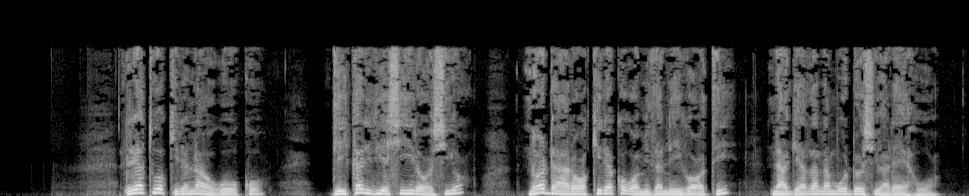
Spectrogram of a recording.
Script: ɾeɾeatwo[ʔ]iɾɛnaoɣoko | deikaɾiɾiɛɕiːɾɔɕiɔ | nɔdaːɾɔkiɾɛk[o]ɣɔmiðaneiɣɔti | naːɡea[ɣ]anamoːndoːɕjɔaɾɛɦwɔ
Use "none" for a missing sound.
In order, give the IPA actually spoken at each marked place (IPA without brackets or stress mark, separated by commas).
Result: k, o, ð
